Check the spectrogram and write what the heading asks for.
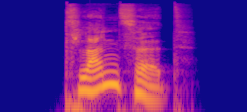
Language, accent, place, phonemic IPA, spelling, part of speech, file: German, Germany, Berlin, /ˈpflantsət/, pflanzet, verb, De-pflanzet.ogg
- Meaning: second-person plural subjunctive I of pflanzen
